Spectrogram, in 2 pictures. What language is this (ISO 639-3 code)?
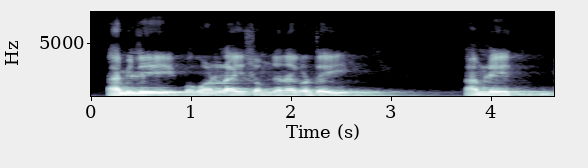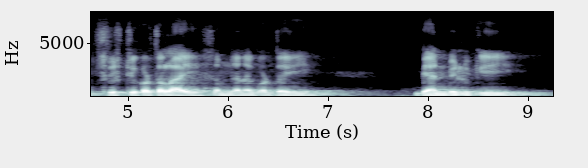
nep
